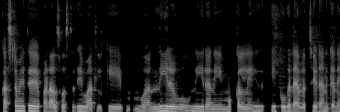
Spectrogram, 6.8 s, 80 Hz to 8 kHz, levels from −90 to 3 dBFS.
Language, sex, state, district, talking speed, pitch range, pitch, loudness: Telugu, female, Andhra Pradesh, Guntur, 105 wpm, 150-160 Hz, 150 Hz, -33 LUFS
